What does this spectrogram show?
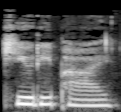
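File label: "cutie pie", English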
